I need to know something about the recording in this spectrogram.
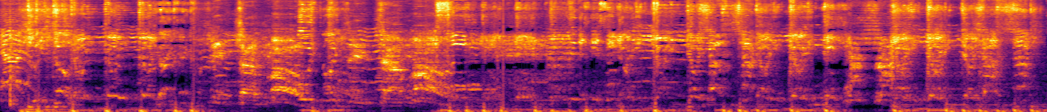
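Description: Loud club music on a sound system, with a heavy bass beat that drops out briefly a few times and a vocal over it, and crowd voices mixed in.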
